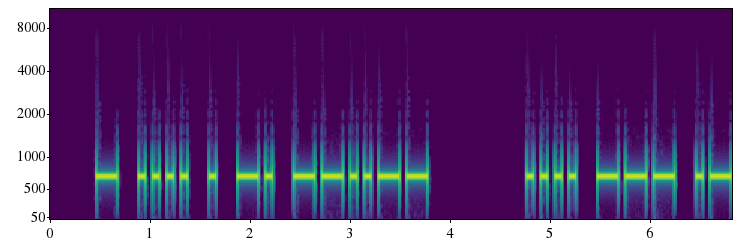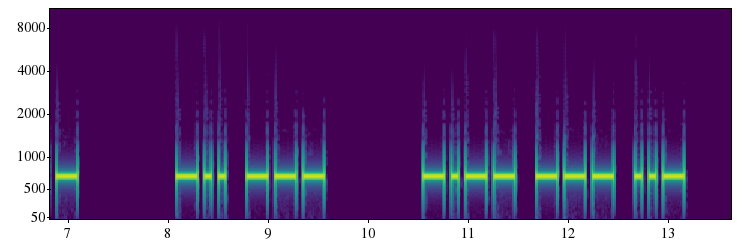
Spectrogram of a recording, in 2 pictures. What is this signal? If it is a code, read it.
Morse code, heard as a keyed tone, about 17 wpm, 700 Hz. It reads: THEN, HOW DO YOU
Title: 2x Word-Spacing - Sentences from Top 100 Words - 17wpm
